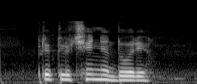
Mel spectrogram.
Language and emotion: Russian, neutral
